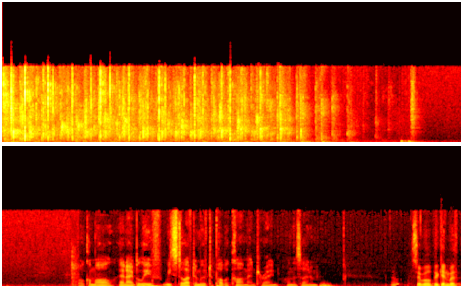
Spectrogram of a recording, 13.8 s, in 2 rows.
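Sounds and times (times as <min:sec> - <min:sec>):
crowd clapping: 0:00.0 - 0:05.4
speech: 0:08.2 - 0:12.0, 0:12.7 - 0:13.7.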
